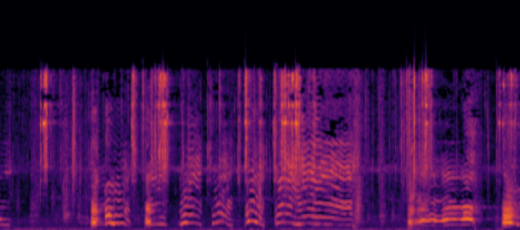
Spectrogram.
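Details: German Shepherd/Collie mix female with dog reactivity, before training: rapid strings of high, arched whining yelps, some drawn out and wavering, with short gaps between bursts.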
